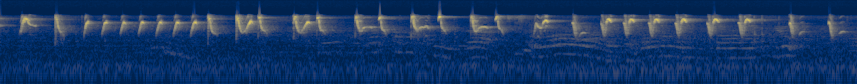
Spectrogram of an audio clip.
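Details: Rapid burst song of a long-tailed shrike from East Java, used as a lure for other birds: dense runs of sharp, high, chattering notes in quick succession, with a few softer notes below.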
